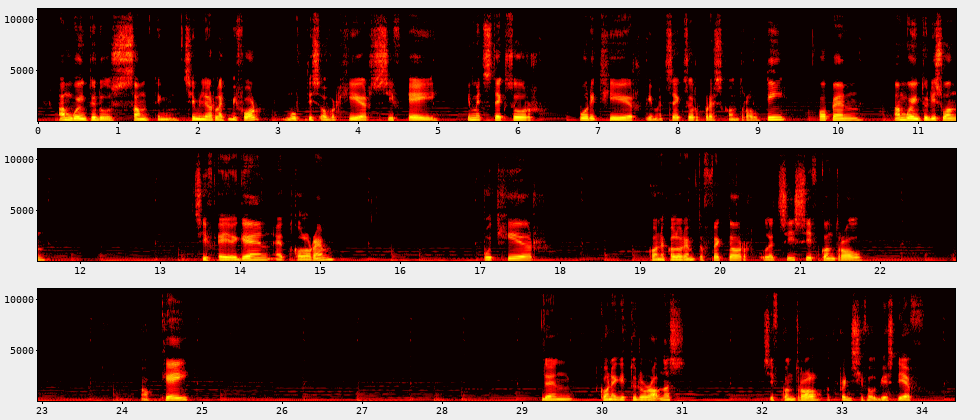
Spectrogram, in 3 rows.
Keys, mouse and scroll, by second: 4.3 shift+a, 5.3 shift+a, 8.7 ctrl+t, 13.4 shift+a.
